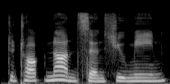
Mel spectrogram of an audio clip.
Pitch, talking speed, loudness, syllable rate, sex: 170 Hz, 175 wpm, -18 LUFS, 4.6 syllables/s, female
